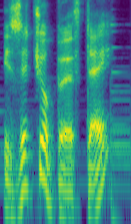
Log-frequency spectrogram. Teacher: you see how the voice goes up at the end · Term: Rising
